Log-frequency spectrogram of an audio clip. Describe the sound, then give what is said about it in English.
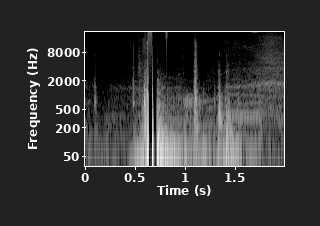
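Someone gets into their car in Silicon Valley, setting off on a drive up to Lake Tahoe for a ski trip: a heavy door thump, a few sharp clicks and rustles, then a low motor hum fades in. Fairly loud, with no talking. “All right, I just got in my car.”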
